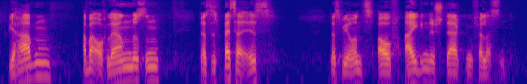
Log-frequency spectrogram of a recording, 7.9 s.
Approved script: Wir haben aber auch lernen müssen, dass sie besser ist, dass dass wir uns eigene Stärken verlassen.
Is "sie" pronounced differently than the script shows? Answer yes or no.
yes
